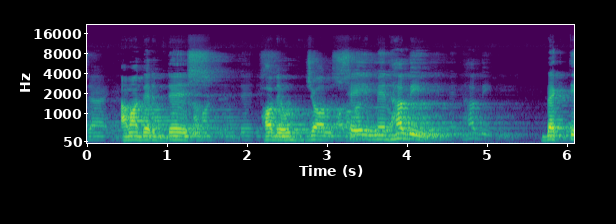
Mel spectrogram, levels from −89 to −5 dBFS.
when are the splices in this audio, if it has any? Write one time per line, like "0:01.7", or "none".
0:03.1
